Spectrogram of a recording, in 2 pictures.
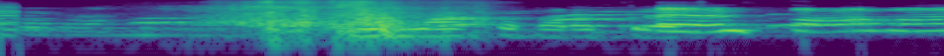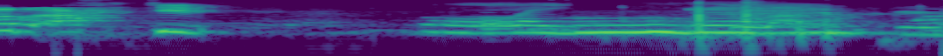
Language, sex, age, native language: Icelandic, male, 10, Icelandic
